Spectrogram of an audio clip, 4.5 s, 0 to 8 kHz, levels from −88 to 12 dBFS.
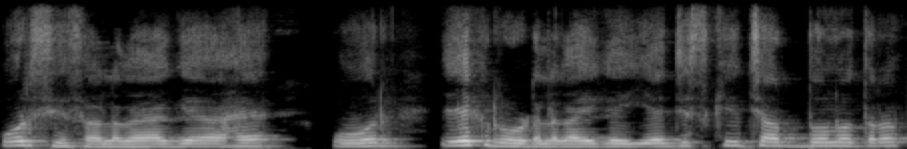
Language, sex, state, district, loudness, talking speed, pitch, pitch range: Hindi, male, Uttar Pradesh, Saharanpur, -19 LUFS, 185 wpm, 180 Hz, 160-195 Hz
